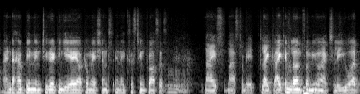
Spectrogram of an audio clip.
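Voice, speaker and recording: Soft-spoken man chatting on a live stream. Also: lowish voice. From Bangalore, India. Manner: hesitant, many fillers and restarts, friendly. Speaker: livestreaming software engineer. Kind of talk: casual live-stream chat with viewers. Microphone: desk mic set a bit far.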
